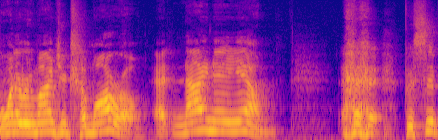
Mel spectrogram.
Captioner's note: chuckles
